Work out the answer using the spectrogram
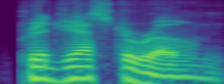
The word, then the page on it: progesterone: American English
